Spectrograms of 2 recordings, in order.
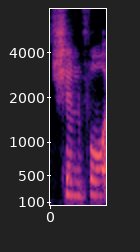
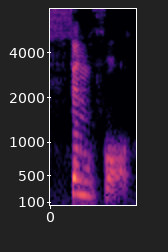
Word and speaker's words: Sinful: shade i mispronounced it i thought it was chin full it's sinful so yeah i don't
